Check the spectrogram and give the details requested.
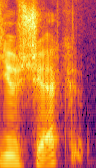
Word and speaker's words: Juszczyk: Well, it's Juszczyk. Juszczyk, okay, Kyle Juszczyk. Yeah. Spell that.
